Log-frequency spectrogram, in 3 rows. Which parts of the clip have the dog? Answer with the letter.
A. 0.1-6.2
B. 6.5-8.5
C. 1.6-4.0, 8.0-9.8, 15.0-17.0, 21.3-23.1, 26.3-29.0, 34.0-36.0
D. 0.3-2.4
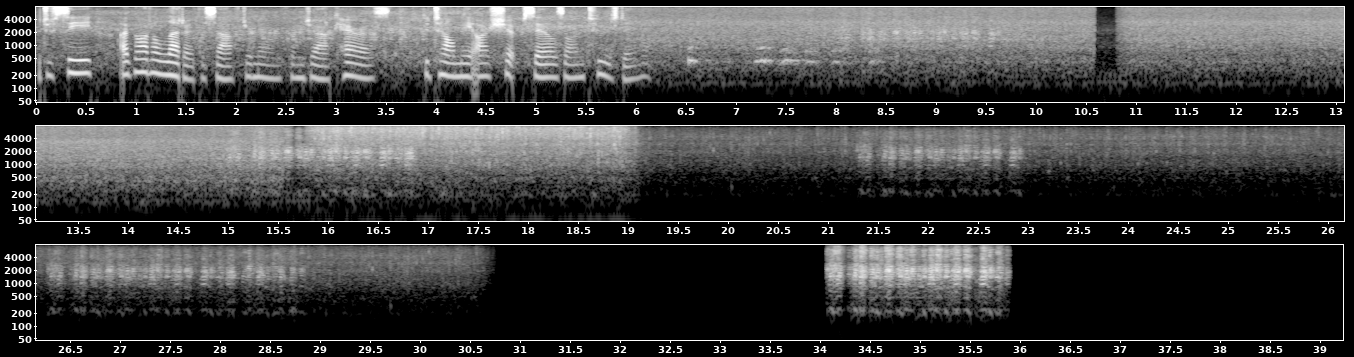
B.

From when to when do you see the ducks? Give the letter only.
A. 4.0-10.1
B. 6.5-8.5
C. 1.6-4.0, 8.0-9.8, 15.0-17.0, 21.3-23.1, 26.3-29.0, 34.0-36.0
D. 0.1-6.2
C.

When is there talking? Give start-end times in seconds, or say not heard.
0.1-6.2.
